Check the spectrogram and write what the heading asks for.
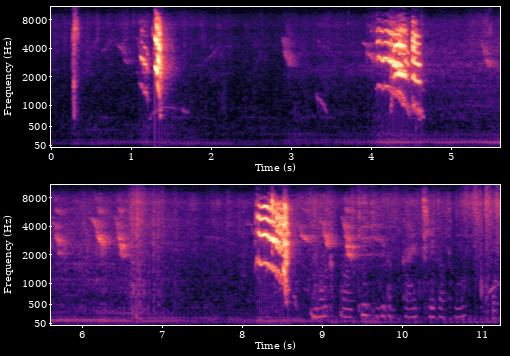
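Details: Pet green parrot, called mitthu in India, giving three loud harsh screeches spaced about four seconds apart, with low hum and soft room noise in between.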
